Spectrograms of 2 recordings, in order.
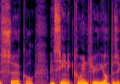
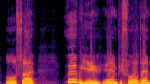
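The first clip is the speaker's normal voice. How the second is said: very high, loud, squeaky voice cracking like puberty; 13 semitones higher, 5 dB louder than usual. Narrator reads a character's small-talk question, in a squeaky, cracking mid-puberty voice. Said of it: "in a mid-puberty squeaking, cracking voice".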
